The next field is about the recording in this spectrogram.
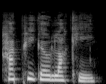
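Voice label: "happy-go-lucky", British English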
